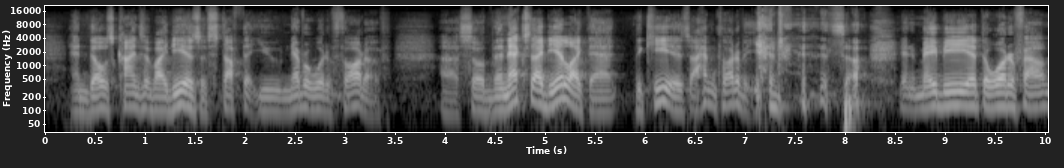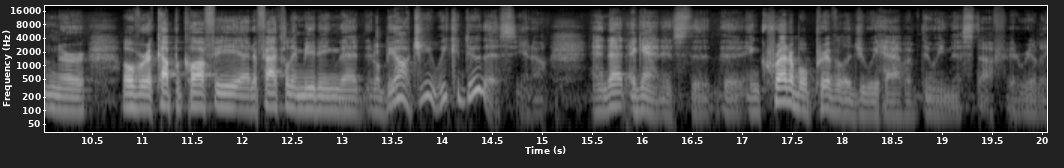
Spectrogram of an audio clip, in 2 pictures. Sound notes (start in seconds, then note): 7.0 laughs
